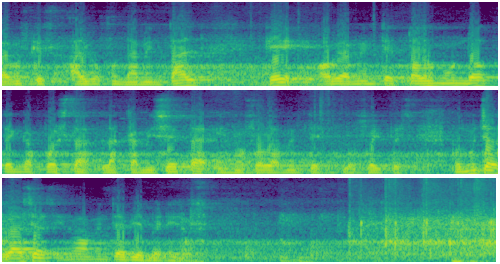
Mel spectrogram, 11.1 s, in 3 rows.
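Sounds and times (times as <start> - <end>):
speech: 0.0 - 9.2
audience applause: 10.0 - 11.1.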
